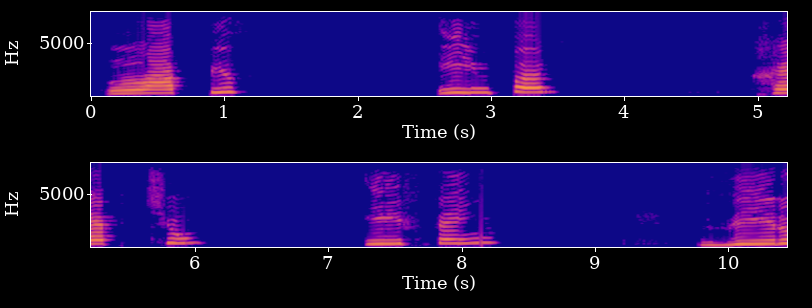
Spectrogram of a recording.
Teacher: todas essas palavras são paroxítonas porque a penúltima sílaba da palavra é a mais forte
